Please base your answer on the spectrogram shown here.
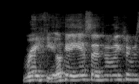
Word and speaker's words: Reiki: no not your name is it recky or raiki like how do you say that oh I see raiki raiki okay yes make sure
